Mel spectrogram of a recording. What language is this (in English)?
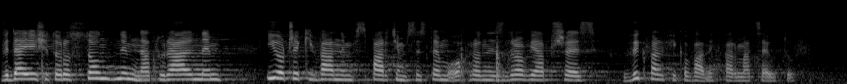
Polish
